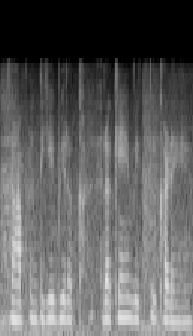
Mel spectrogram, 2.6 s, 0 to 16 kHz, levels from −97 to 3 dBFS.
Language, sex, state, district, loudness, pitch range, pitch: Hindi, female, Bihar, Kishanganj, -17 LUFS, 195-210 Hz, 205 Hz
